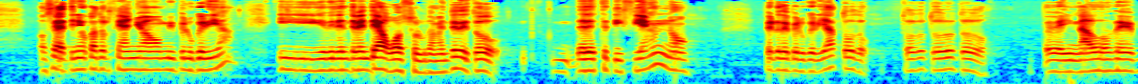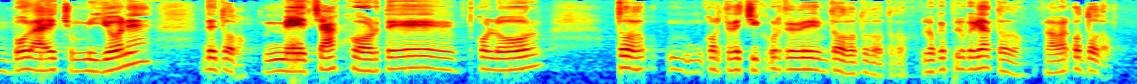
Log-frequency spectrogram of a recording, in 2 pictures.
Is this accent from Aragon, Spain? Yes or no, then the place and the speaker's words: no; Andalusia, Spain; moved away as an adult; now in Canary Islands, Spain; me monté mi propia peluquería, la tuve 14 años, en mi pueblo, que yo soy de Sevilla, y olé, de un pueblecito pequeñito, y allí la tuve 14 años, hasta que me enamoré de un sevillano, y me vine para acá, para las islas.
